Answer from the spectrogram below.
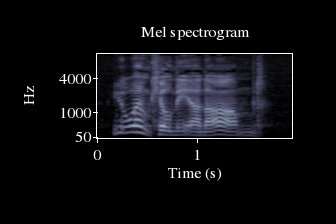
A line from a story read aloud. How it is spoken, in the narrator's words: cried Rupert, in alarmed, scandalised expostulation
